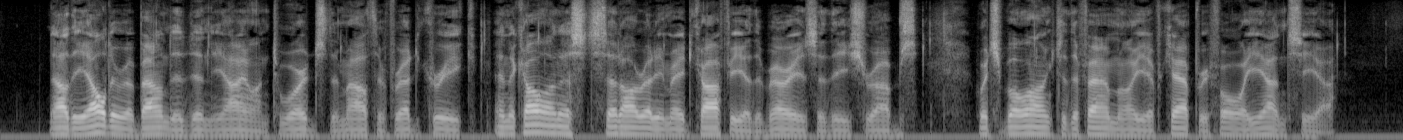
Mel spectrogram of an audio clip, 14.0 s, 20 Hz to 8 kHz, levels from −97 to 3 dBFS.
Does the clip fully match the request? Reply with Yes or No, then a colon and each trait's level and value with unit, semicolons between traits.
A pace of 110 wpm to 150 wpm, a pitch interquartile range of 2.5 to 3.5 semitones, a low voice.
Yes: average, 145 wpm; average, 3.0 semitones; very low, 90 Hz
